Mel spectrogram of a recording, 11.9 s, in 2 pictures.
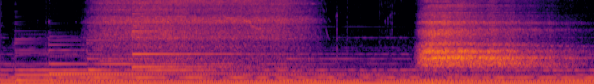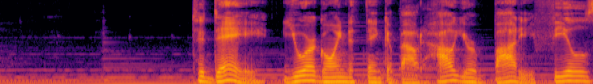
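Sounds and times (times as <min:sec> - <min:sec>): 
deep breath in and out: 0:00.8 - 0:03.4, 0:04.1 - 0:06.7
speech: 0:07.9 - 0:11.8.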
